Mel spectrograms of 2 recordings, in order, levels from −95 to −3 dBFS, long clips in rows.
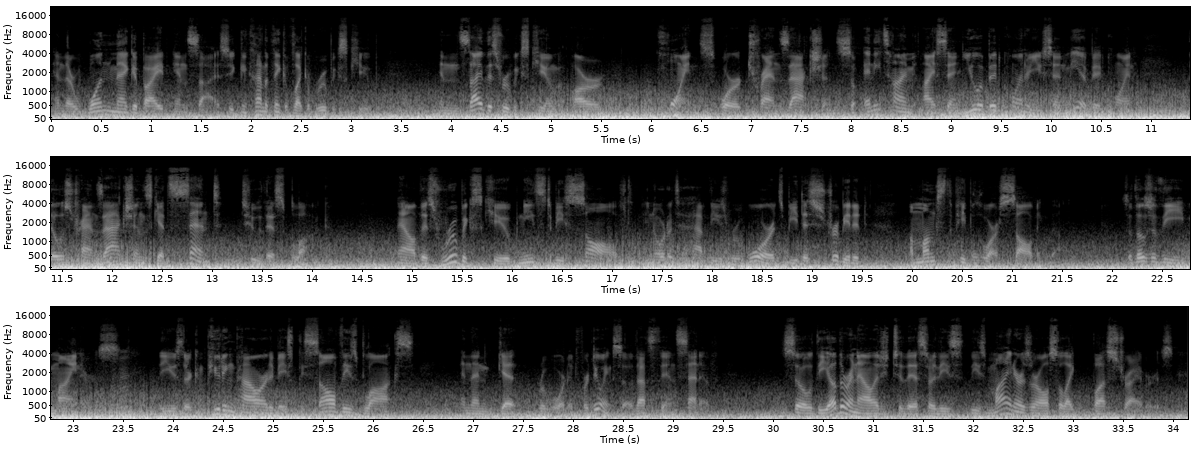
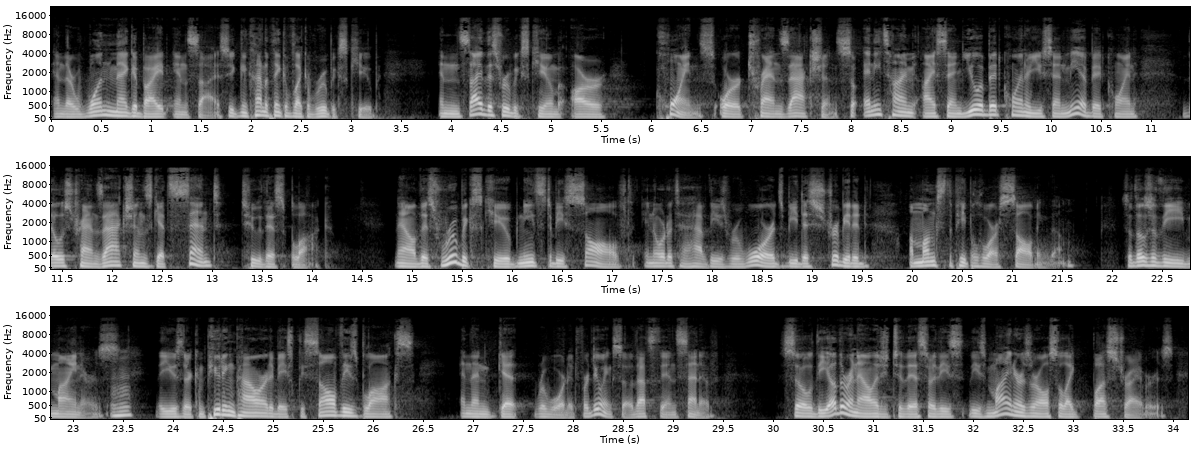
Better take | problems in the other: second | wind noise on the microphone; heavy; 2 dB below the speech

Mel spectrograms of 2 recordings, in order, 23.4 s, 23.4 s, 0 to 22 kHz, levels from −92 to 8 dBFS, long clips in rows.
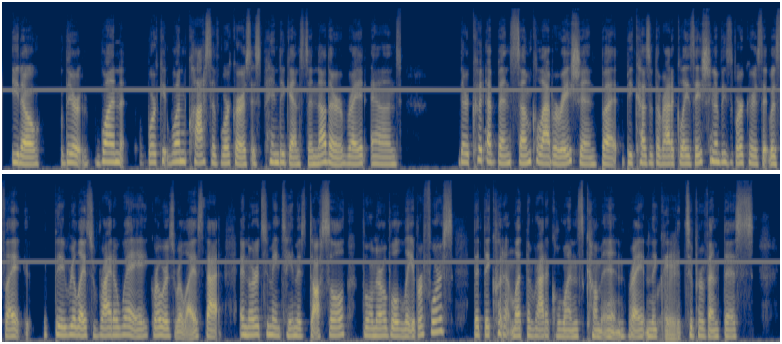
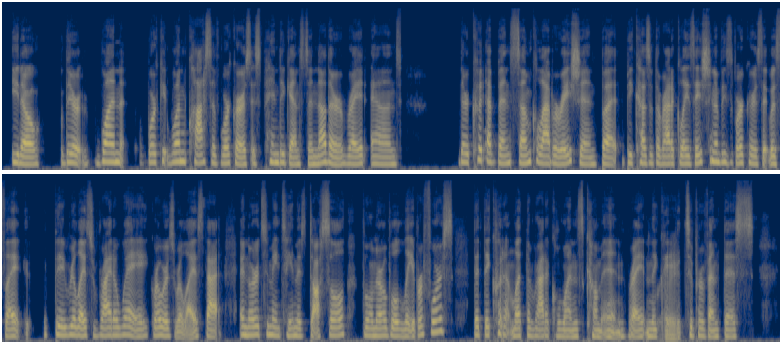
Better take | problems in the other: second | high-pitched whine; noticeable; throughout; 2.5 kHz, 20 dB below the speech

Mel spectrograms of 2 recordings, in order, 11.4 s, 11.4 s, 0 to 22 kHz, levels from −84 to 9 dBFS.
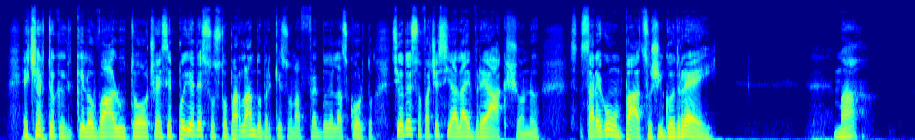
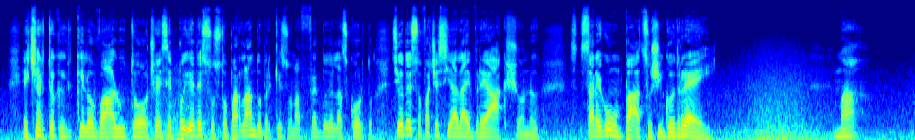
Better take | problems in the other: first | wind noise on the microphone; occasional gusts; 20 dB below the speech

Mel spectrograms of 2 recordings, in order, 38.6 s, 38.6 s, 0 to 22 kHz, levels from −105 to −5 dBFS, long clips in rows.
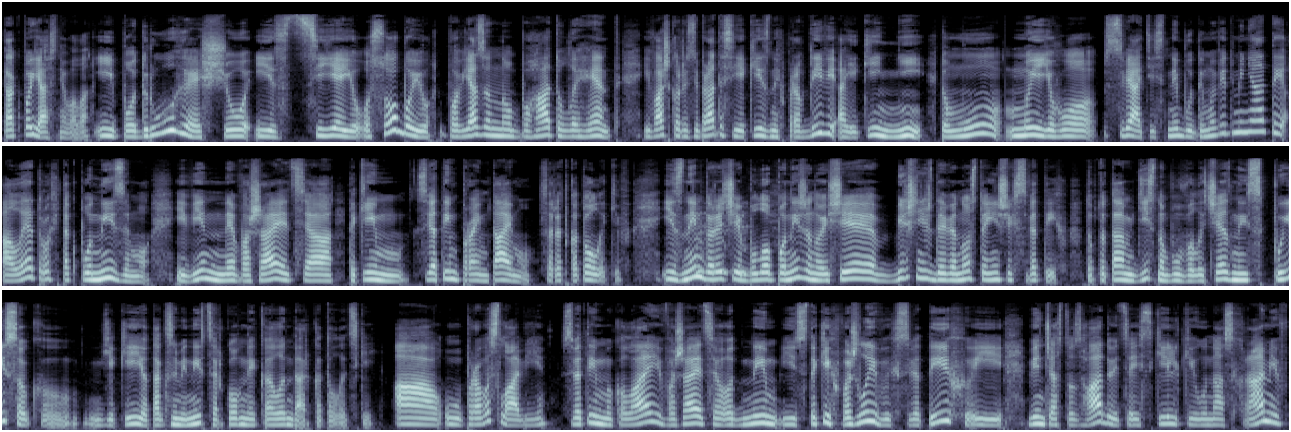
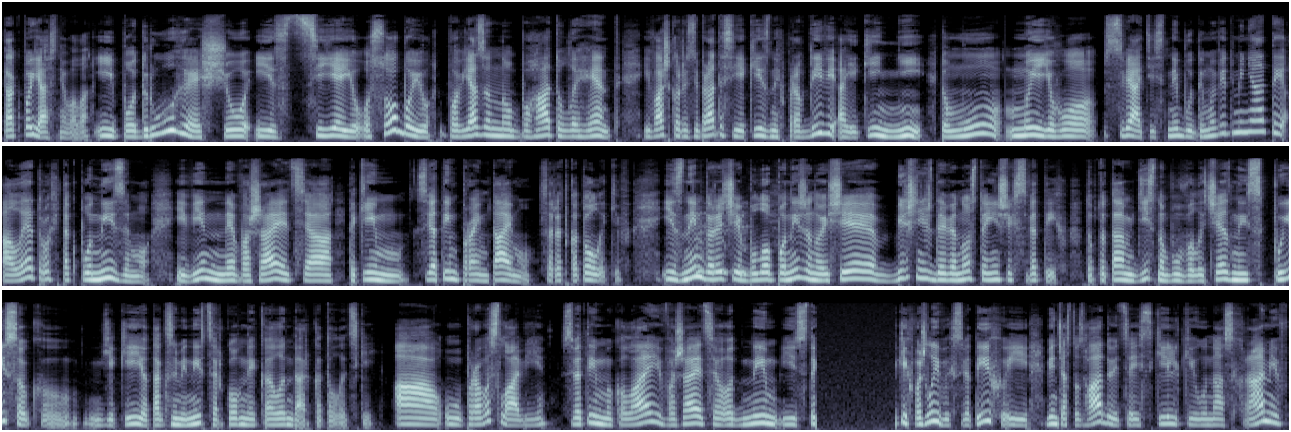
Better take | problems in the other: first | audio freezing; at 34 s for 1 s

